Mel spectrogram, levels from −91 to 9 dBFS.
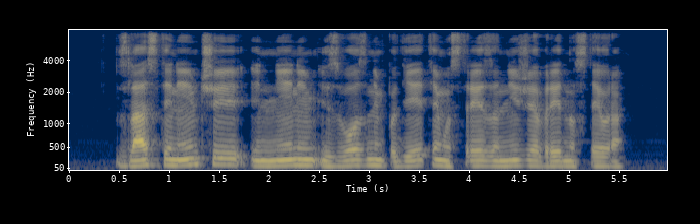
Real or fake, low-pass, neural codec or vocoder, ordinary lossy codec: real; 7.2 kHz; none; Opus, 64 kbps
